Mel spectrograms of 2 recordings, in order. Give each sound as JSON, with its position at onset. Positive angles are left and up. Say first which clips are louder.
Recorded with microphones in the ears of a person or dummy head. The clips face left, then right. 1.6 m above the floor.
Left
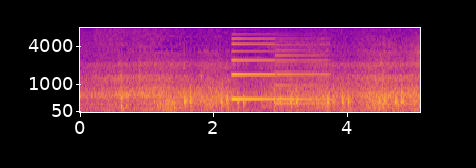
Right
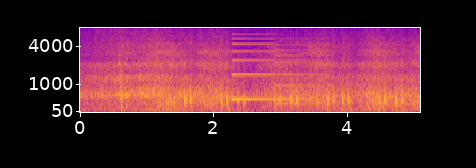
{"t": 2.3, "sound": "a ringtone", "louder": "left 2 dB", "side_deg": 20}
